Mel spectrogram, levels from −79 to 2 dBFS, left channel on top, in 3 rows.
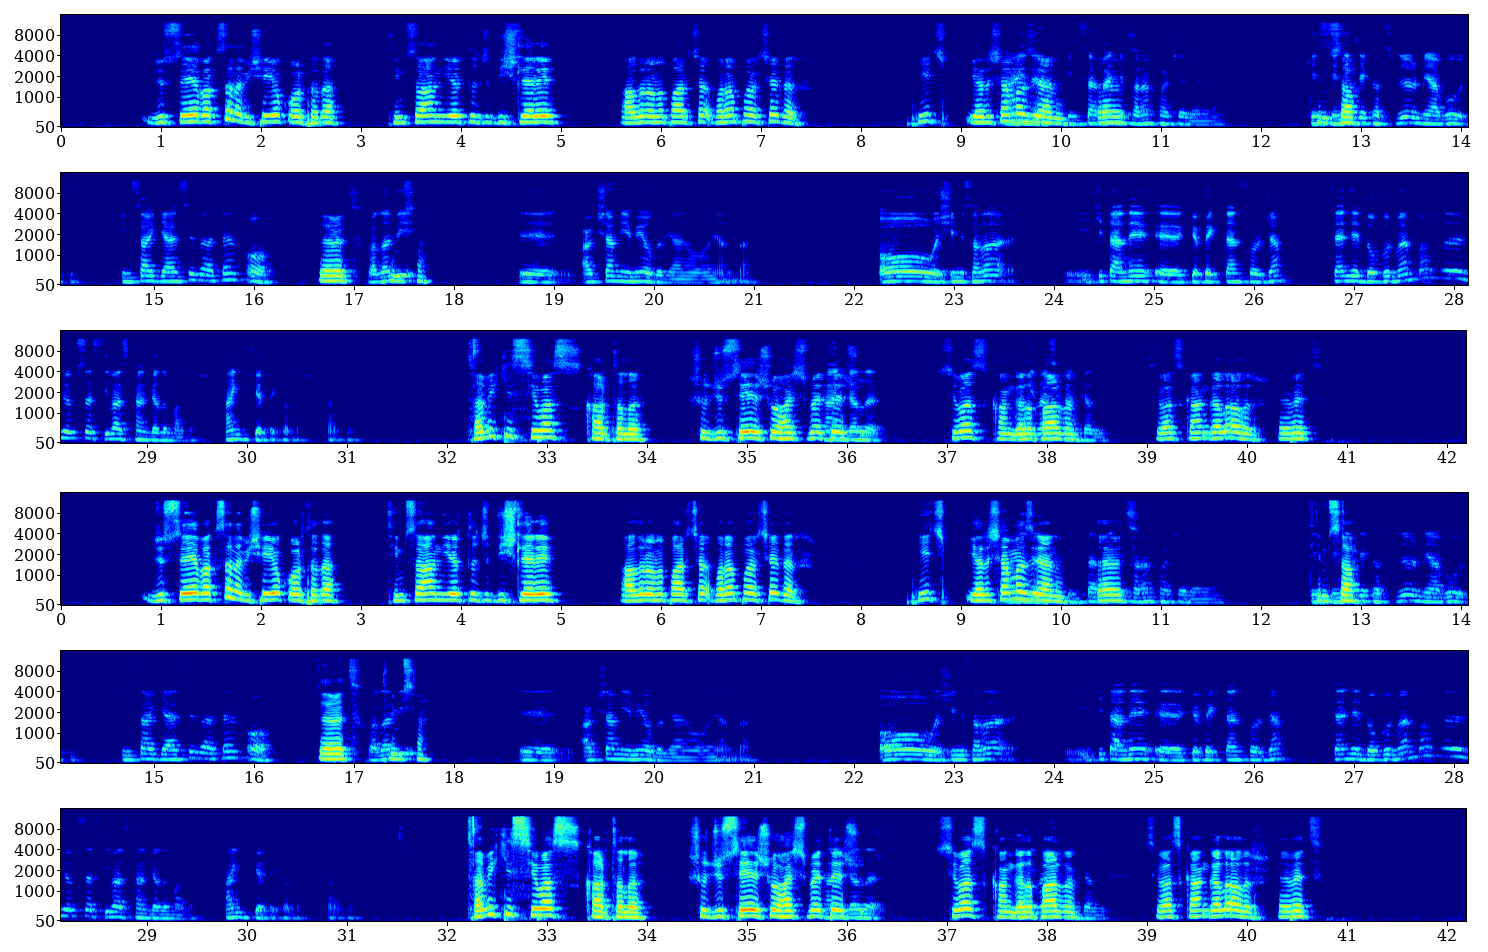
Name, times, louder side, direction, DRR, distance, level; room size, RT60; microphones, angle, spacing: voice 1, 0.8-2.7 3.3-4.9 5.6-7.4 8.5-10.0 10.4-10.6 12.6-13.0 16.6-17.0 17.3-17.5 32.2-34.0 34.4-36.0 36.9-38.3 39.1-40.6, right 3 dB, 45° right, 0.5 m, -30 dB
voice 2, 9.4-11.6 12.5-14.1 14.7-16.2 17.1-17.7 18.6-21.0 22.2-23.6 24.1-26.3 26.8-31.1 35.8-36.3 37.8-38.6, left 3 dB, 75° left, 1.1 m, -46 dB
5.3 x 3.7 x 2.6 m
head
